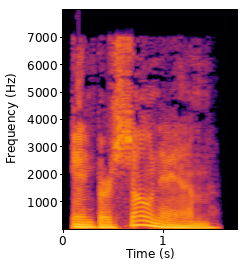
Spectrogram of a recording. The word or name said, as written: in personam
